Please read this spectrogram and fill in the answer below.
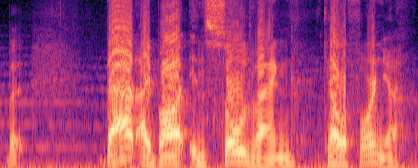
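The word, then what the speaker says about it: Solvang: that I bought in svang California I want to say sang because that's the right way to say it it's it's a excuse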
